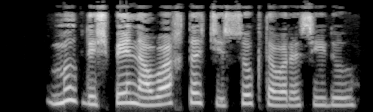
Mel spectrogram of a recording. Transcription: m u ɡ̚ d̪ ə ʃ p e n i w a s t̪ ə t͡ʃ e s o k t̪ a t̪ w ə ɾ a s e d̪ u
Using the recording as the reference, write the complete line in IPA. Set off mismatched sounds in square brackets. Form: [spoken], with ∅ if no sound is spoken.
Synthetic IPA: m u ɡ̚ d̪ ə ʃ p e n [a] w a [x] t̪ [a] t͡ʃ e s o k t̪ a [∅] w ə ɾ a s e d̪ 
